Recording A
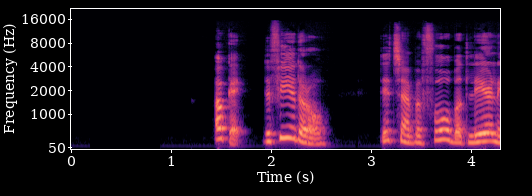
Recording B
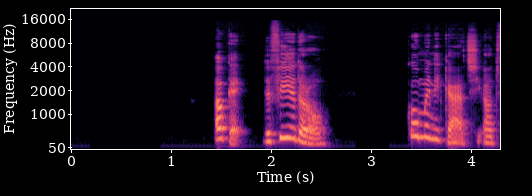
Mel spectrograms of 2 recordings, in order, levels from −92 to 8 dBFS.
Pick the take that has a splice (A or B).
A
